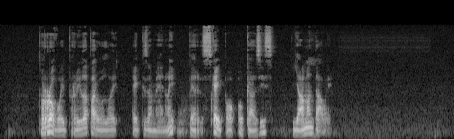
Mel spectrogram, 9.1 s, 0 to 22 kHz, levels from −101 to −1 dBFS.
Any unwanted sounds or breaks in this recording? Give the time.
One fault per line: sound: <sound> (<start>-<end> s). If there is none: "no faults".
no faults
